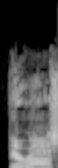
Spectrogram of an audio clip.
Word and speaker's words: Viras: Viras is how you say it.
